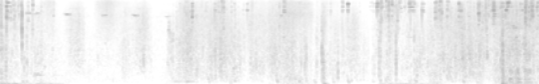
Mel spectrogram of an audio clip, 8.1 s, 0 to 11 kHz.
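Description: Horse hooves clopping at a walk in the video game Red Dead Redemption 2, a quiet, irregular run of soft hoof thuds with faint tack and gear rattles over an ambient outdoor bed.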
